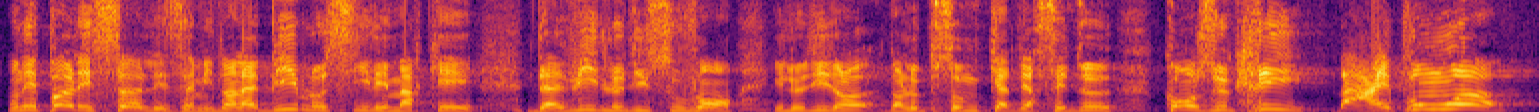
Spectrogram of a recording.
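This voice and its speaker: A man preaching a sermon as pastor, animated and full of rhetorical questions to his congregation. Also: sits high, a little fast, few pauses. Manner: acts out the quotes he tells.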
